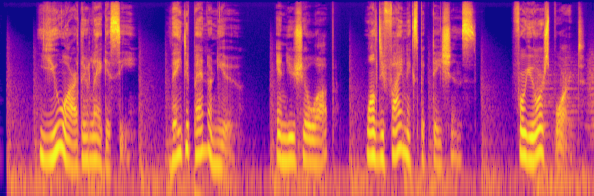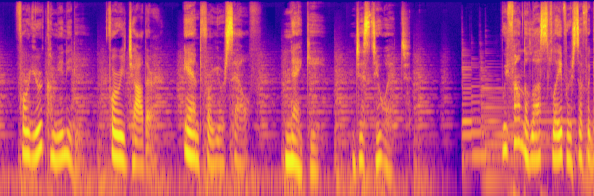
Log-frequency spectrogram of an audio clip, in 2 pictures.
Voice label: International English Commercial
